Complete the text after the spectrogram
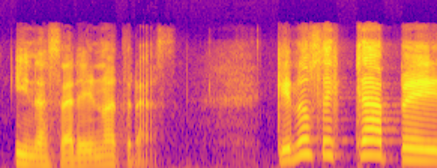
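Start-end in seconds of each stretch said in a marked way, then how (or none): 1.8-2.9 high, loud cry; shout. A narrator's reading. Candelaria shouting to stop Lucas escaping. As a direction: shriek out the order. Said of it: "gritó Candelaria".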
